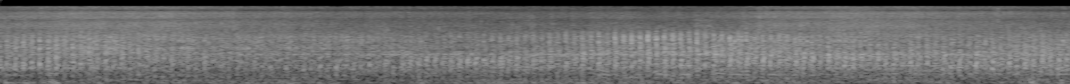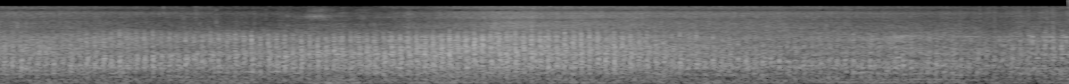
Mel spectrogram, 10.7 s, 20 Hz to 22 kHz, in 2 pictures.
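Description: Coast Guard MH-65 Dolphin helicopter flying low overhead: a steady rotor and turbine noise that grows a little louder about eight seconds in.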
